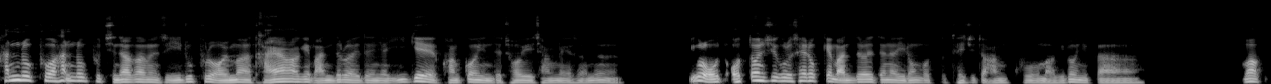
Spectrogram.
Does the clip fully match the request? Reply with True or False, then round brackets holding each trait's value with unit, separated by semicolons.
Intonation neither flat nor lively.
True (4.9 semitones)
